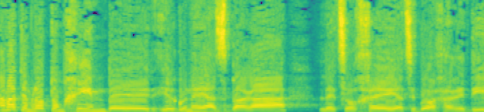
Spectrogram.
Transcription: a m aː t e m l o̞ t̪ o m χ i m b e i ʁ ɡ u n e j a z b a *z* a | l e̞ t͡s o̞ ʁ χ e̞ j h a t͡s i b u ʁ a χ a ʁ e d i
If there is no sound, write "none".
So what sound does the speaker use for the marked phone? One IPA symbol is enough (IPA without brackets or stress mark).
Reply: ʁ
